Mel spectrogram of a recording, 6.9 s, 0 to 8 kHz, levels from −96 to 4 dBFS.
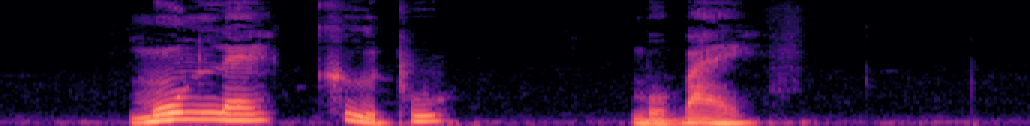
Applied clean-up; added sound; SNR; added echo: none; none; none; none.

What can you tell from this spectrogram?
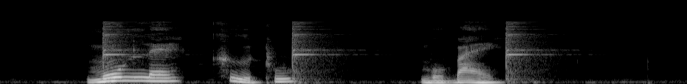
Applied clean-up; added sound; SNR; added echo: none; Hammer; 16 dB; none.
